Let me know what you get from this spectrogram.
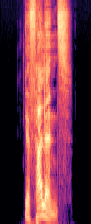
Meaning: genitive singular of Gefallen
- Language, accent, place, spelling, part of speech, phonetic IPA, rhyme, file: German, Germany, Berlin, Gefallens, noun, [ɡəˈfaləns], -aləns, De-Gefallens.ogg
